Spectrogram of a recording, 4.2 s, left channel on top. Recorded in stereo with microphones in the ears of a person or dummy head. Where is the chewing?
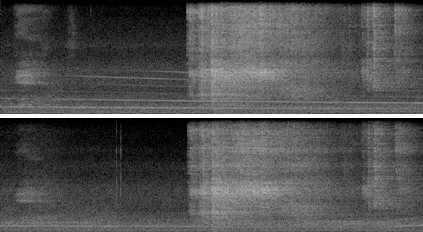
70° left (ahead or behind), 3 m.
